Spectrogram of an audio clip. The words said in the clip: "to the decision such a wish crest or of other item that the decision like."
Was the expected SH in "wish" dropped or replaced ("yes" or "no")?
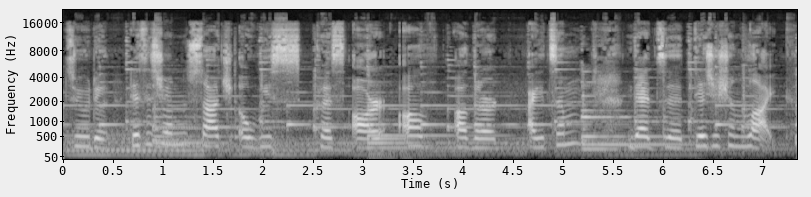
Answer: yes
